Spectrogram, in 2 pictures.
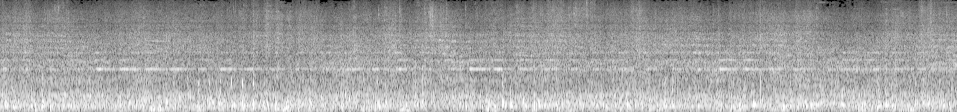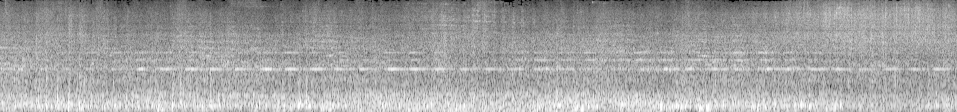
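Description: Freight train of enclosed autorack cars rolling steadily past at close range: continuous wheel and rail rumble with repeated clicking as the wheels cross rail joints. A thin high-pitched ringing tone comes and goes over it.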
